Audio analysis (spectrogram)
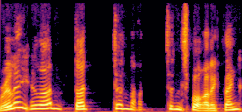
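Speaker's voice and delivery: high, mock-surprised, sarcastic disbelief. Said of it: "you carry that sarcasm so well".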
